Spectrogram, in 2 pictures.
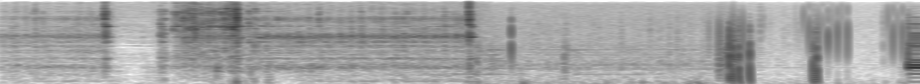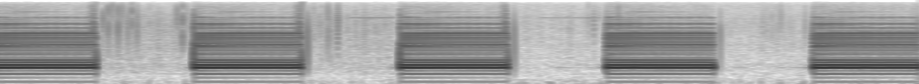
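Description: A telephone busy signal follows several clicks and handling noises at a payphone after a number is dialed. Even on-off tones repeat at a steady rhythm, four full beeps and a fifth cut off at the end.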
